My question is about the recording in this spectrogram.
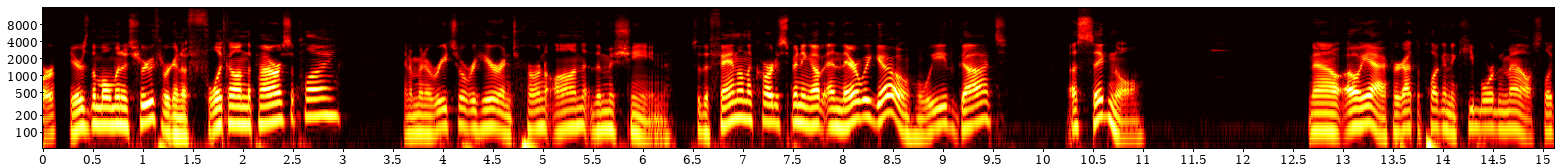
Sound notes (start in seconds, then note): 11.6 computer beeps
